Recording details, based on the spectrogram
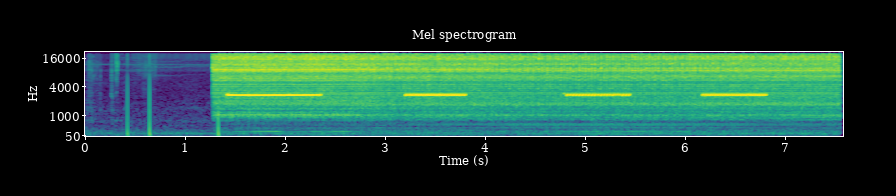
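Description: After a click, a high buzzer sounds in roughly one-second bursts about every 1.4 seconds over a hiss, which is the generator's battery fault alarm.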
